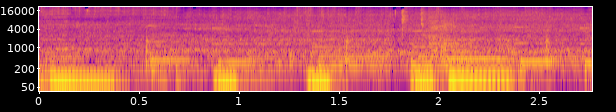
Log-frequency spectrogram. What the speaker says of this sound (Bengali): এবার মাংস আলুটা দিয়ে কষাবো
